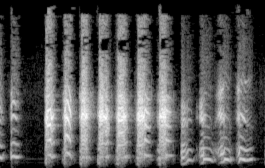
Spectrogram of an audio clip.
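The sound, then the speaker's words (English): Whining calls blown on a duck call with very little air: a quick burst, then a run of many nasal, quack-like notes in a steady rhythm. The later notes sit lower and slide downward. “that's all I'm saying in the duck call to make it whine. It just very little air.”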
